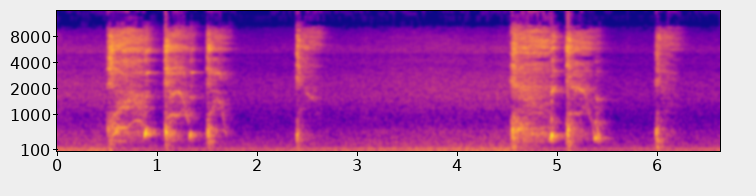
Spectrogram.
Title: Girl coughing 97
